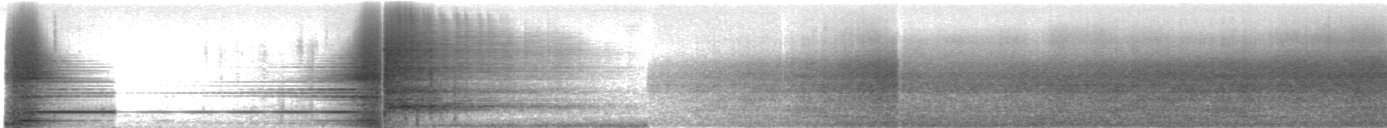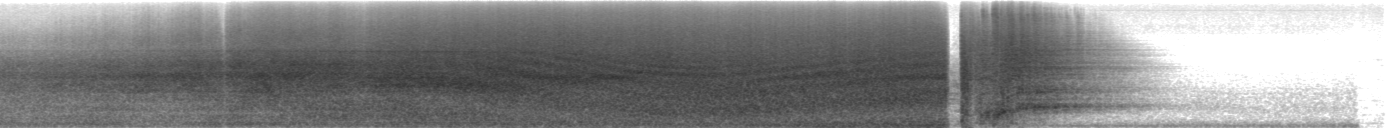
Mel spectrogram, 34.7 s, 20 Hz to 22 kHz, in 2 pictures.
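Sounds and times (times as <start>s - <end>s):
plane: 0.0s - 34.4s.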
